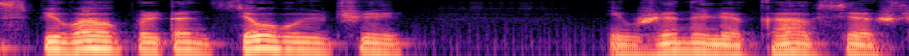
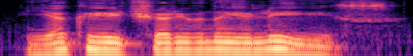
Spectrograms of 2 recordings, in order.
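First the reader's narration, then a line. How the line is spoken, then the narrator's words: Delighted exclamation. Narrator (Ukrainian): захоплено вигукнув Лев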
